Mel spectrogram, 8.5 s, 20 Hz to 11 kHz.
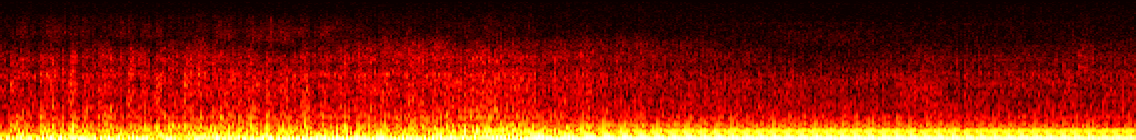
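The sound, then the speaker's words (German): A Puma helicopter takes off on a surveillance flight over the North Sea, beginning with a loud, steady low rumble. Midway through, it settles into sustained, droning engine and rotor tones that hold evenly to the end. “Ein Hubschrauber des Typs Puma startet zu 6 Beobachtungsflügen in der Woche.”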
